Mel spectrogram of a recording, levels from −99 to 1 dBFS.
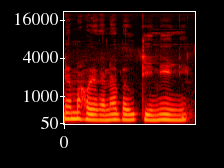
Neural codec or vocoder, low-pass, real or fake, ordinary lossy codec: none; none; real; none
